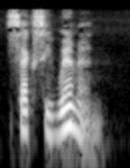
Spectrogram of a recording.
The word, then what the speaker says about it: Sacsahuaman: Peruvian traditions give the name Sacsahuaman, Sacsahuaman, Sacsahuaman, to that mount that was once called Zion. As you pronounce Sacsahuaman, as some tour guides instruct you, sexy women, you may never comprehend that it is the Egyptian deity Amen, whose name was given to this sacred hill.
